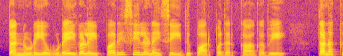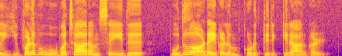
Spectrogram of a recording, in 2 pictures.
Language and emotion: Tamil, neutral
